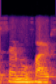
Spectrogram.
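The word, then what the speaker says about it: psammophytes: यहां पर आते हैं सेमोफाइट्स। इसको पी साइलेंट है।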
